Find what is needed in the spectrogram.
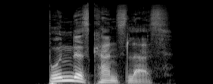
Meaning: genitive singular of Bundeskanzler
- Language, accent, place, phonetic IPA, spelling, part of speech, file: German, Germany, Berlin, [ˈbʊndəsˌkant͡slɐs], Bundeskanzlers, noun, De-Bundeskanzlers.ogg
